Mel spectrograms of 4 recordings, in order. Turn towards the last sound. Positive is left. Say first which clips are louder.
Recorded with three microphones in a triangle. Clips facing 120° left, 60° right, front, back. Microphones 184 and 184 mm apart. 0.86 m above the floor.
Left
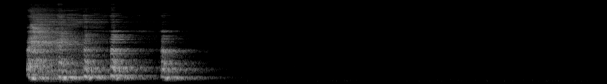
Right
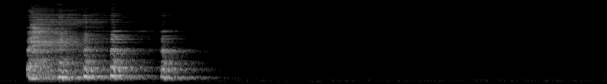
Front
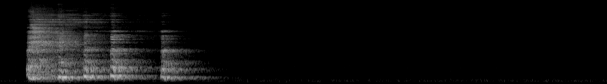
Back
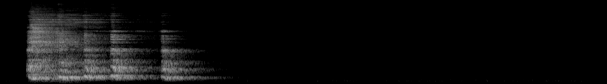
# right 1 dB, front 3 dB
turn(degrees=-5)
